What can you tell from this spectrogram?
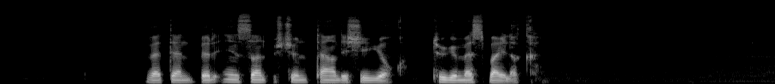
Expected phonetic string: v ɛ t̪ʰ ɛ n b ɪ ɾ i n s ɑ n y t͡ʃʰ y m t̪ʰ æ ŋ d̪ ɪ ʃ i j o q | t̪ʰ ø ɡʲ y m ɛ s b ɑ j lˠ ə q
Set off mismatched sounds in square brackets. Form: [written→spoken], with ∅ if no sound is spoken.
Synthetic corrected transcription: v ɛ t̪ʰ ɛ n b ɪ ɾ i n s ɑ n y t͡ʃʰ y [m→n] t̪ʰ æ ŋ d̪ ɪ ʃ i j o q | t̪ʰ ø ɡʲ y m ɛ s b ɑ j lˠ ə q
